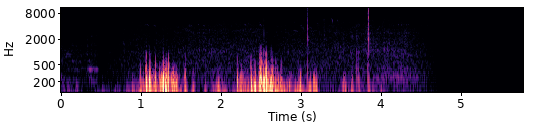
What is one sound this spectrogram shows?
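Wind gusts and rumbles against the microphone in open country.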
